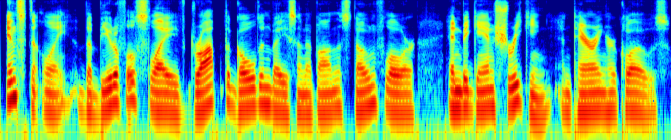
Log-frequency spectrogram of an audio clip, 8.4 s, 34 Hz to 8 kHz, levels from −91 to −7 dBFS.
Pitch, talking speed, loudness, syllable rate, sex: 115 Hz, 135 wpm, -20 LUFS, 4.3 syllables/s, male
